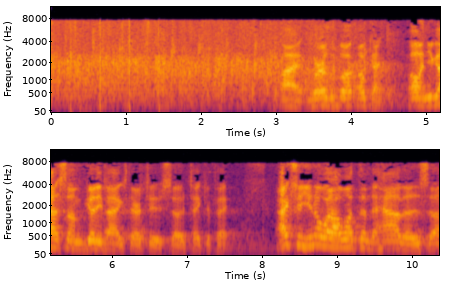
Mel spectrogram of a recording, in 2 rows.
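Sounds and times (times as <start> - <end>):
audience applause at a live book event: 0.0 - 4.7
speech: 3.1 - 10.3.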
